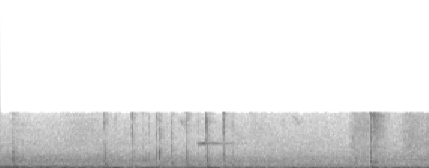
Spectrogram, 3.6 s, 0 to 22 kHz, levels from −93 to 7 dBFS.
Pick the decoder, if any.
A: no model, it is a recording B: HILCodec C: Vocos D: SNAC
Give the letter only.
A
